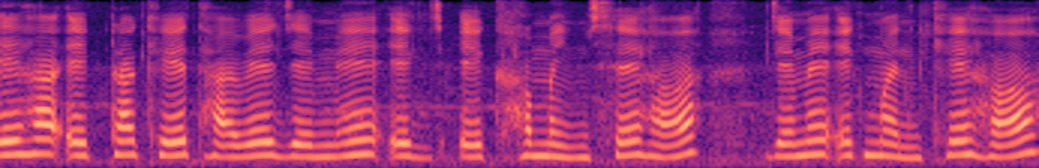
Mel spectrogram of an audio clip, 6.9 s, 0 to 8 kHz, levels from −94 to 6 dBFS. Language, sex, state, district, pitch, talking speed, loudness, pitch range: Chhattisgarhi, female, Chhattisgarh, Raigarh, 230 Hz, 110 wpm, -17 LUFS, 210-245 Hz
